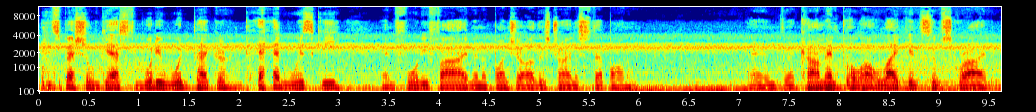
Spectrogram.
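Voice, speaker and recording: A man's voice: medium pitch, moderate pace, background noise. A man presenting a video like a radio DJ, with an announcer's showmanship. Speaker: host.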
